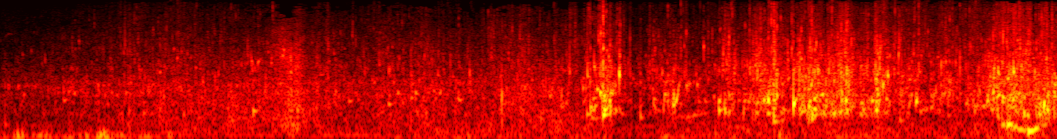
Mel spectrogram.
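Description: Shallow stream water trickling, then from about three seconds in, louder splashing as a muddy toy figure is rinsed by hand in it.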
